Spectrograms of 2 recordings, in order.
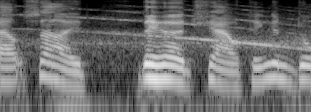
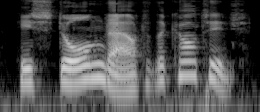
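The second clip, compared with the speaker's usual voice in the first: ordinary delivery, nothing marked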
